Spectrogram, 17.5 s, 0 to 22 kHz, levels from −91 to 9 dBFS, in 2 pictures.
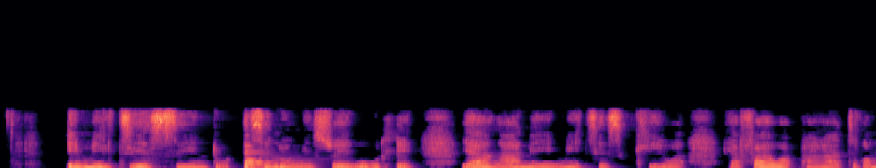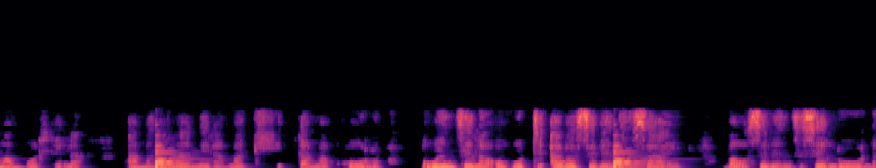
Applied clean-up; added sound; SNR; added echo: classical method WPE with log-MMSE.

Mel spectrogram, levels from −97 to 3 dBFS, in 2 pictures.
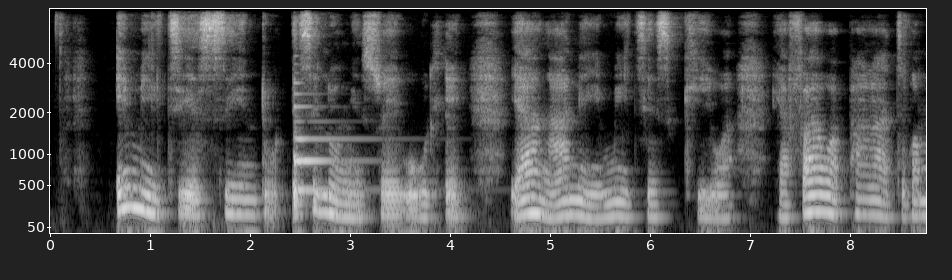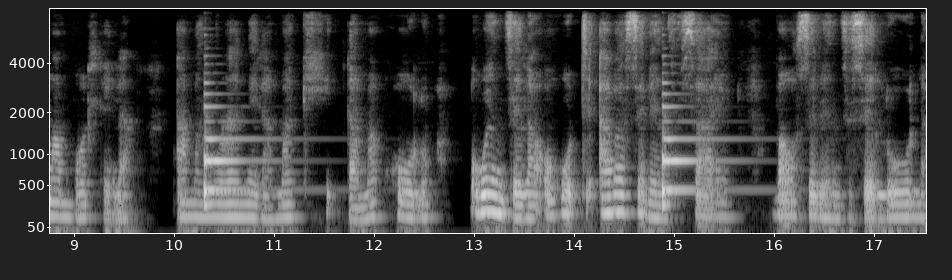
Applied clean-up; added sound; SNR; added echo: none; Bowed string instrument; 2 dB; reverberation time 0.2 s.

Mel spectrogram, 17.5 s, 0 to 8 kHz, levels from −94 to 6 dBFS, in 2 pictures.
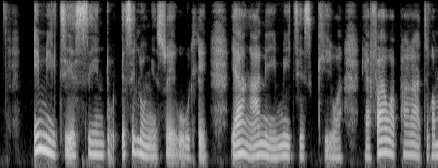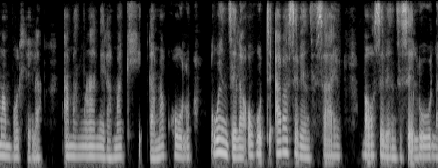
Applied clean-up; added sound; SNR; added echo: none; none; none; none.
